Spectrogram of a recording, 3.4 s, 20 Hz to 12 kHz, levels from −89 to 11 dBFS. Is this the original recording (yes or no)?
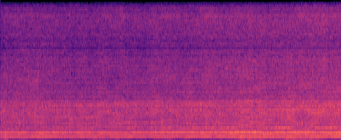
no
